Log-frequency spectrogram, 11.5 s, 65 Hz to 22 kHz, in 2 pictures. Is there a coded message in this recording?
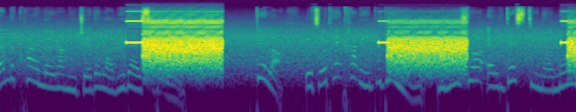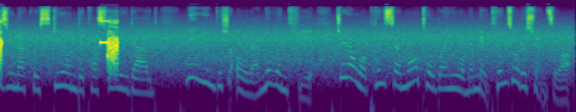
Yes: ACARS aircraft data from 1.3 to 7.0 s, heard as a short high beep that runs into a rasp, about 2400 baud, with a squelch burst at the end.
